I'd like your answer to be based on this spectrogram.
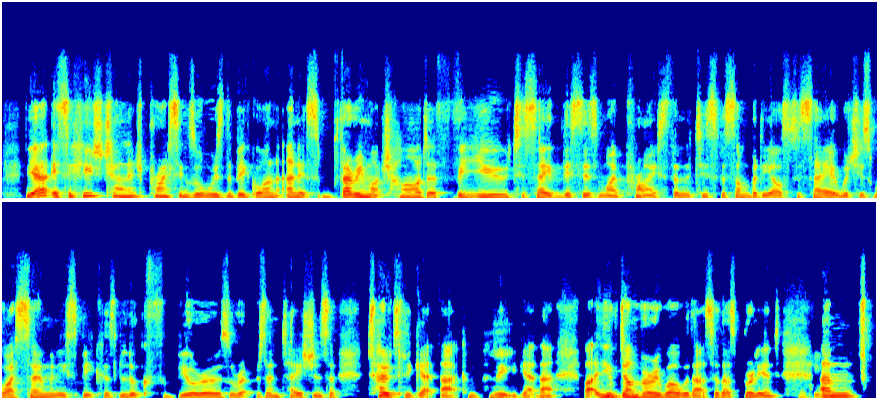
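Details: Adult speaker; normal fluent speech.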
